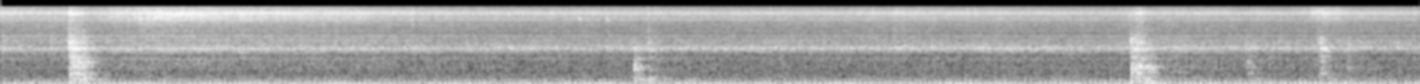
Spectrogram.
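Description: Steak, green peppers and onions sizzling steadily on a cast iron griddle, with a few short clicks and scrapes of metal tongs against the food and the griddle.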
